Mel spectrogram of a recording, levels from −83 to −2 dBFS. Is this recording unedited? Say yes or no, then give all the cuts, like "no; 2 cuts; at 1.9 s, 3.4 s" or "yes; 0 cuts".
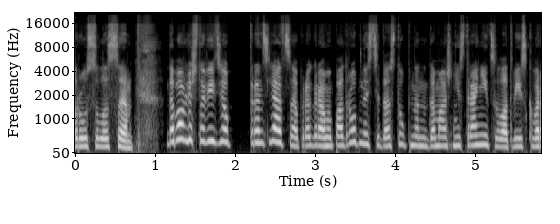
no; 1 cut; at 1.0 s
